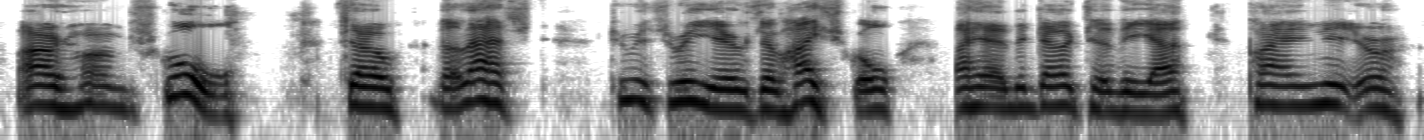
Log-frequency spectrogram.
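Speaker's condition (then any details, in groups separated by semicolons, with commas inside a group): Cerebral palsy; spasticity, leans right, since childhood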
